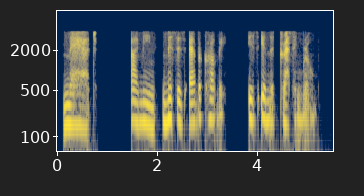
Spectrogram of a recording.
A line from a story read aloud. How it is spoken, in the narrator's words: Mary announced in a moderated whisper, eyes wide with knowing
